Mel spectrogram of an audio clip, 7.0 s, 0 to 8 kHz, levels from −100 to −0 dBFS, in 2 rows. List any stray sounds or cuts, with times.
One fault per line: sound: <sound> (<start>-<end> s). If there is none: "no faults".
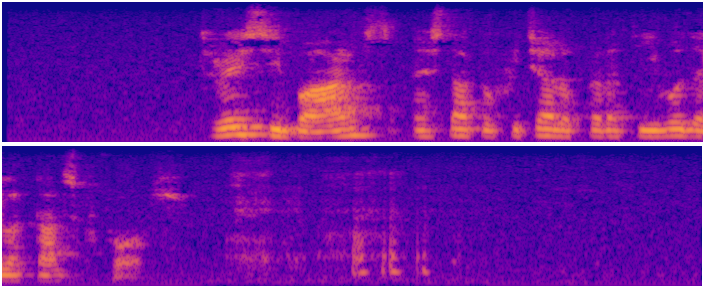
sound: laugh (4.6-5.8 s)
